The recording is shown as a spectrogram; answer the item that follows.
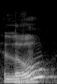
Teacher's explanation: Hello, you see, this is, or hello, you see, and you can understand that there's a difference, that this is kind of falling tone, and that one, hello, is just rising, and it's like a question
